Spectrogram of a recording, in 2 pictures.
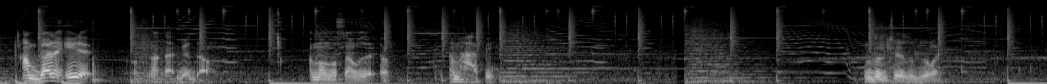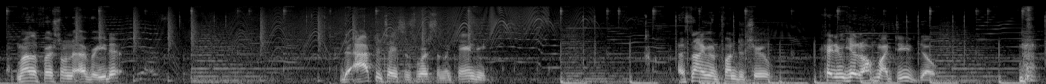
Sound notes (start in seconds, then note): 5.8 suspenseful music; 12.2 female voice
